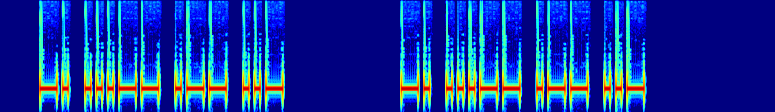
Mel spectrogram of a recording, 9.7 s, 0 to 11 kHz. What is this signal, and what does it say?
Morse code, heard as a keyed tone, about 17 wpm, 700 Hz. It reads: N3WU N3WU
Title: USA Call Signs - 4 Characters - Repeated 2x - 17wpm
